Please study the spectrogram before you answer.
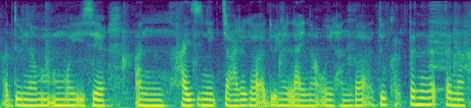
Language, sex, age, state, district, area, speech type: Manipuri, female, 30-45, Manipur, Chandel, rural, spontaneous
